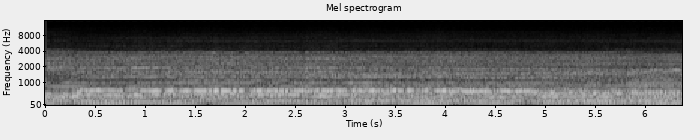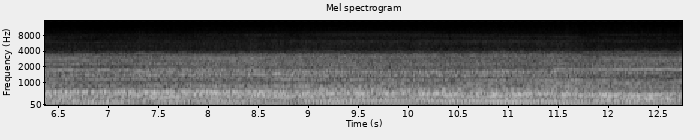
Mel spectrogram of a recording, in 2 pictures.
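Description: Mixed chamber choir of about a dozen voices singing sustained chords of a Kyrie, accompanied by pipe organ.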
